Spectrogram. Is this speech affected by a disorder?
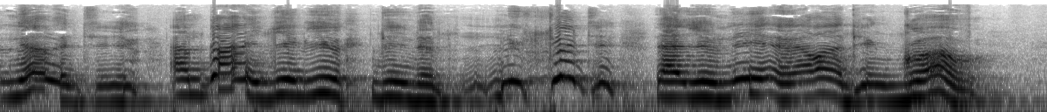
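Yes: cerebral palsy; 15 minutes without breathing, oxygen lack damaged left brain, uses wheelchair, body constantly fights back; speech a little unclear; a little difficult.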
